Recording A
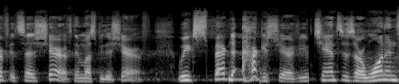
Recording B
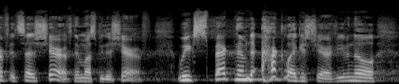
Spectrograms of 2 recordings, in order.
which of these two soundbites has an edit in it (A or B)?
A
